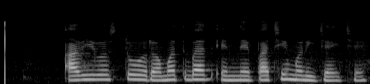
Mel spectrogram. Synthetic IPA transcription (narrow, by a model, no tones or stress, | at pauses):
aʋiʋəst̪uoɾəmət̪bad̪emnepat͡ʃʰiməɭid͡ʒajt͡ʃʰe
